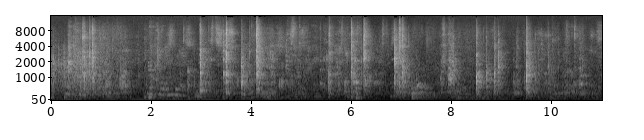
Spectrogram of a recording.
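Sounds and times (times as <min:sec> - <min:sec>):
plastic toy pieces clacking: 0:00.0 - 0:01.5.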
